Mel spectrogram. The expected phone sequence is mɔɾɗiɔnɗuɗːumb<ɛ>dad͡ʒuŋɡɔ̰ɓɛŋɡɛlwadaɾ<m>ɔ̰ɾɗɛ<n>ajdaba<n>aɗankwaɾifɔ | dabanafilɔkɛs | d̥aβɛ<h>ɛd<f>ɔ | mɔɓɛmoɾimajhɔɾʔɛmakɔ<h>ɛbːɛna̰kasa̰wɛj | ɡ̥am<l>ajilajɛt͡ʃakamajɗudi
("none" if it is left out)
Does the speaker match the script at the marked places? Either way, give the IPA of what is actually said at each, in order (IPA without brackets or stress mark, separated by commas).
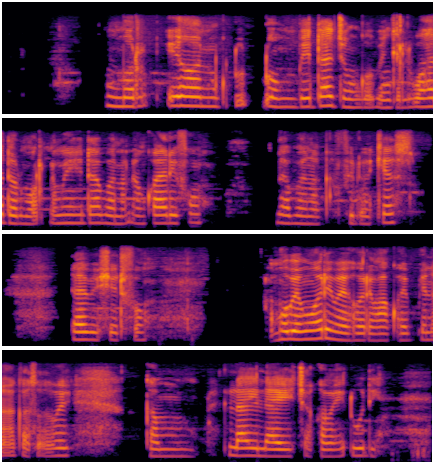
ɛ, m, m, n, ʃ, f, h, l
